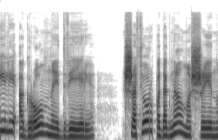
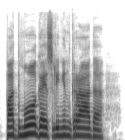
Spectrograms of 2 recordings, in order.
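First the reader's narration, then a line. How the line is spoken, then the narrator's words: Plain. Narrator (Russian): ответил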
